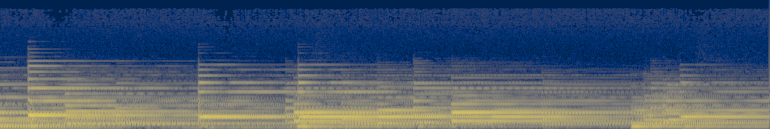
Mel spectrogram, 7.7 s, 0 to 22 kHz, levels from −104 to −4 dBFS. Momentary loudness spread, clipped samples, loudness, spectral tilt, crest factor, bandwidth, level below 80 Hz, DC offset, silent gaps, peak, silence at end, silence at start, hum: 9 LU; under 0.1%; -26 LUFS; -10.5 dB/octave; 16 dB; 3.3 kHz; -48 dBFS; under 0.1%; none; -10 dBFS; 0 s; 0 s; none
